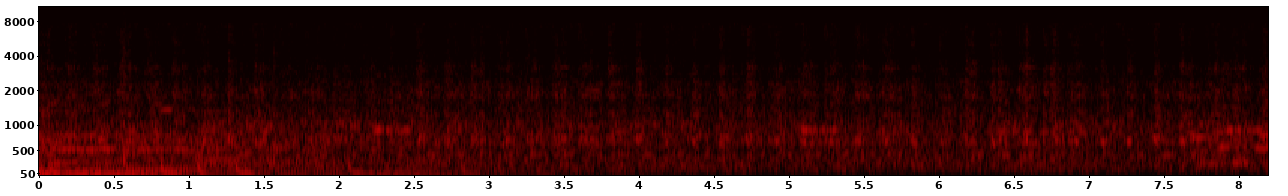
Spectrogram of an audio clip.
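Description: Quiet background music fading out over the first three seconds or so, then near silence with faint ticks.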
